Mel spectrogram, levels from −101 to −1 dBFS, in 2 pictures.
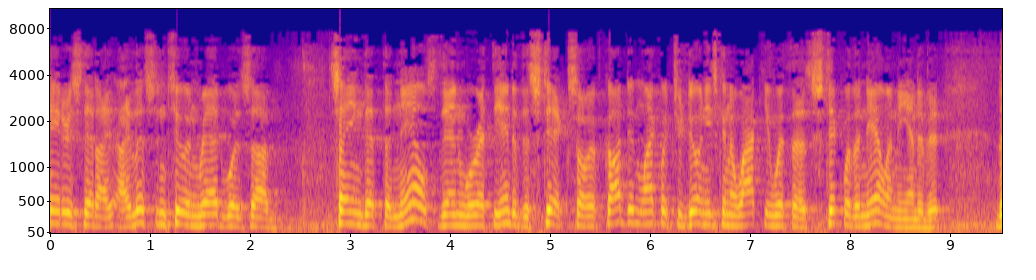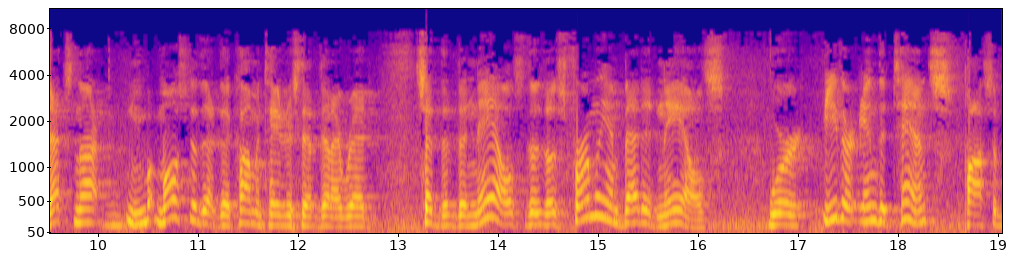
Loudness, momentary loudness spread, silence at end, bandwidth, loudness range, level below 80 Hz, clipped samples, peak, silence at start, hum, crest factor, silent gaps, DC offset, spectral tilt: -16 LUFS; 5 LU; 0 s; 8 kHz; 1 LU; -42 dBFS; under 0.1%; 0 dBFS; 0 s; none; 16 dB; none; under 0.1%; -6 dB/octave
